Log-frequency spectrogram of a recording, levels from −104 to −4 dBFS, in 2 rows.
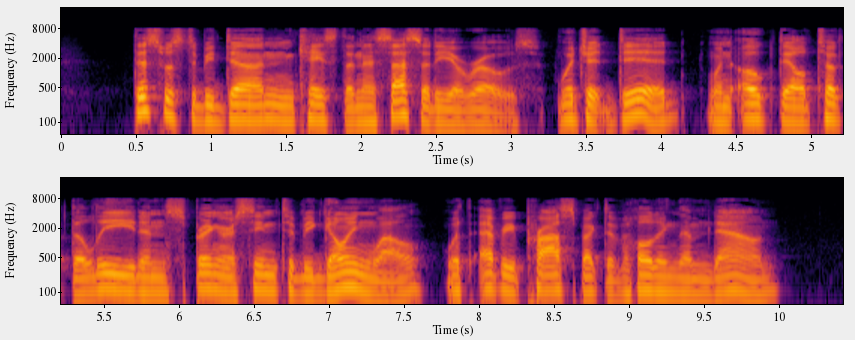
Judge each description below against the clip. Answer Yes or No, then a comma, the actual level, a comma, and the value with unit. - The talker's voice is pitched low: Yes, low, 105 Hz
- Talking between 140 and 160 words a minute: No, average, 185 wpm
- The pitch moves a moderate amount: Yes, average, 3.0 semitones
